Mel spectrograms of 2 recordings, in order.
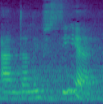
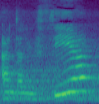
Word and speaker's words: Andalusia: our region is called Andalusia, or some people say Andalusia, depending on whether you spell it with the C or with the S. So I'm bilingual, so I pronounce it Andalusia, and that is the region that I am in.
